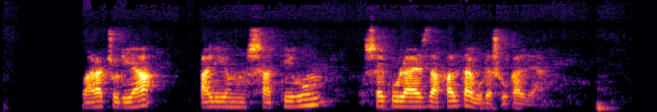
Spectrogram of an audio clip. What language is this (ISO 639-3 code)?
eus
